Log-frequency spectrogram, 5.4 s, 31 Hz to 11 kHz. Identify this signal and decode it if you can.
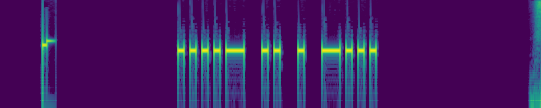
Morse code, heard as a keyed tone, about 20 wpm, 700 Hz. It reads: 4IEB
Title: Four Challenging Letter-Number Combinations 20wpm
